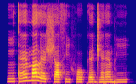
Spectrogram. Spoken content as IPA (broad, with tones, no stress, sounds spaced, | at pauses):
ĩ˨ t ɛ̃˨˦ m a˦ l ɛ˧ ʃ a˨ s i˨ f o˨ k ɛ˨˦ d͡ʒ ɛ̃˧ ɾ ɛ̃˦ b i˧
